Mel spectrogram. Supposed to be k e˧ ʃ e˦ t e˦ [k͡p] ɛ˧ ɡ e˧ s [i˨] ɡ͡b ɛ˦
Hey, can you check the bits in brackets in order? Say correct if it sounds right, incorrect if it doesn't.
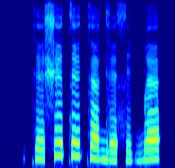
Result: incorrect: k, incorrect: i˧

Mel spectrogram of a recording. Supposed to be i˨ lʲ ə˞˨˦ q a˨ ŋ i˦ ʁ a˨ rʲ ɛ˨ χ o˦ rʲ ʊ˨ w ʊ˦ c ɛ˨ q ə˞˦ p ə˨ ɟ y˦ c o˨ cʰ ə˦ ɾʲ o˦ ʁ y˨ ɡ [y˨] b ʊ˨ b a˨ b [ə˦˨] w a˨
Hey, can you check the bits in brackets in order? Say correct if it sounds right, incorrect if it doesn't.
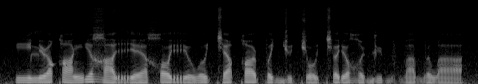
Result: incorrect: y˦, correct

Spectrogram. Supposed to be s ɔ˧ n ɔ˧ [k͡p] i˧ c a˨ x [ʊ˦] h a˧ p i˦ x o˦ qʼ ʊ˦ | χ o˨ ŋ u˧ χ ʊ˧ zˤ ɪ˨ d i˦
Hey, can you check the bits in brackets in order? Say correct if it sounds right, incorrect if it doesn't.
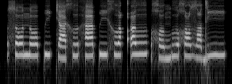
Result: incorrect: p, incorrect: ʊ˧

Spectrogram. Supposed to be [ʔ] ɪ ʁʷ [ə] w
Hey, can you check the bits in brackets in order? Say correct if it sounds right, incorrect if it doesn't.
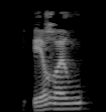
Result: correct, correct

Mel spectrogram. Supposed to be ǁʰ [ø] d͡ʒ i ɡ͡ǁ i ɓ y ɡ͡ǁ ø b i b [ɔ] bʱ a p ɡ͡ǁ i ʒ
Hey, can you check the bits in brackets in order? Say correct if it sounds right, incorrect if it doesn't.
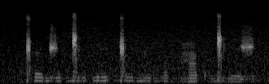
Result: correct, incorrect: o

